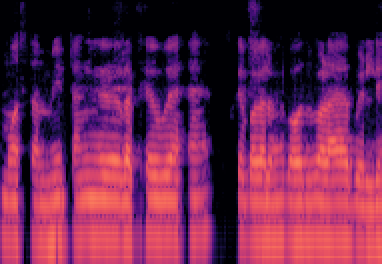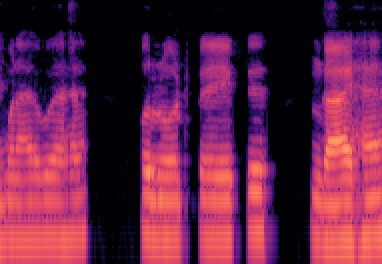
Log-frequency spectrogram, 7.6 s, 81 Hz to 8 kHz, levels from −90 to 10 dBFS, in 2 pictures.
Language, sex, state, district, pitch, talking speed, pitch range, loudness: Hindi, male, Jharkhand, Deoghar, 125 Hz, 175 wpm, 120-125 Hz, -22 LUFS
